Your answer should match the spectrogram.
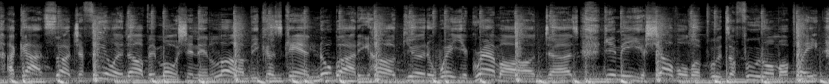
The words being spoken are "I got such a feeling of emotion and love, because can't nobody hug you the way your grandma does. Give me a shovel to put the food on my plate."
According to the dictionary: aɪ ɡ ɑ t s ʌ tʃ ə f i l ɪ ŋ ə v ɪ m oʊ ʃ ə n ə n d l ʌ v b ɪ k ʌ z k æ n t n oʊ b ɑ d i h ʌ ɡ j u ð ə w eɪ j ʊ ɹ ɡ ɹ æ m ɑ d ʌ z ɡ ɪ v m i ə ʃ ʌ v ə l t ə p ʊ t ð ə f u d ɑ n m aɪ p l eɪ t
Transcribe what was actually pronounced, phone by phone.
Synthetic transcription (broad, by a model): aɪ ɡ ɑ t s ʌ tʃ ə f i l ɪ ŋ ə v ɪ m oʊ ʃ ə n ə n l ʌ v b ɪ k ʌ z k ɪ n n oʊ b ɑ d i h ʌ ɡ j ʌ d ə w eɪ j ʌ ɹ ɡ ɹ æ m ɑ d ʌ z ɡ ɪ v m i ə ʃ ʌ v l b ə p ʊ t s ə f u d n m aɪ p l eɪ t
